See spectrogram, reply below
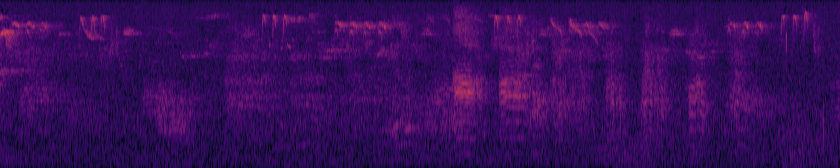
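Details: Rooks at their nests with young in late March, giving a steady chorus of hoarse, harmonic caws that overlap irregularly, with thin high whistles from small birds above.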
